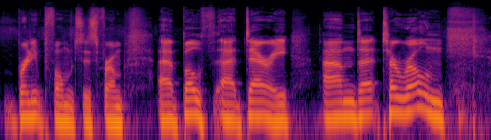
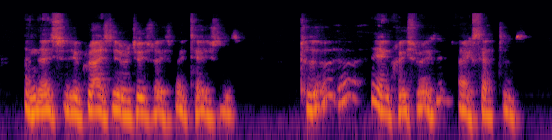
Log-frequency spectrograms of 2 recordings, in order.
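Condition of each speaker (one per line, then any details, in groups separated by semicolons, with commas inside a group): No condition
Parkinson's; early onset, deep brain stimulation, two leads implanted; diagnosed age 48, deep brain stimulation; voice dramatically impaired, does not talk well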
